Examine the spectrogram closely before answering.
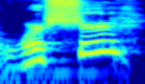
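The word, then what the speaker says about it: Worcestershire: the onions a bit so apparently Proctor just says what wor sure like he got it down to two syllables somehow I I feel like three syll is sufficient wor sure right but he got it down to like Worster or something like with three syllables there's already like half as many syllables as there should be right CU this says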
